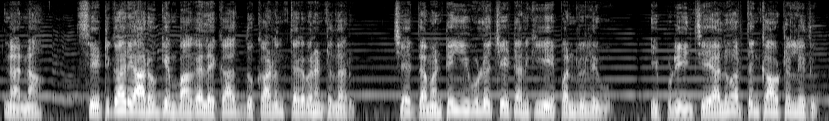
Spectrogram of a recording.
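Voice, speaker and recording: A man's voice: a little high, fairly quick, darkish tone, soft background music, close to an everyday voice. A man playing a poor, respectful young shop clerk in a moral story, earnest and polite in his talk. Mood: troubled, questioning. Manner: polite and deferential. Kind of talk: dramatized moral story for video.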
